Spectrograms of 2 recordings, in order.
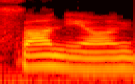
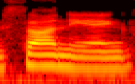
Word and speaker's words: Sanniang: is chinese i guess the true way to say her name is sanyong but i've been saying sanyang for years uh or all you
